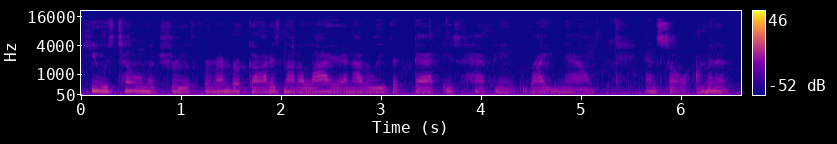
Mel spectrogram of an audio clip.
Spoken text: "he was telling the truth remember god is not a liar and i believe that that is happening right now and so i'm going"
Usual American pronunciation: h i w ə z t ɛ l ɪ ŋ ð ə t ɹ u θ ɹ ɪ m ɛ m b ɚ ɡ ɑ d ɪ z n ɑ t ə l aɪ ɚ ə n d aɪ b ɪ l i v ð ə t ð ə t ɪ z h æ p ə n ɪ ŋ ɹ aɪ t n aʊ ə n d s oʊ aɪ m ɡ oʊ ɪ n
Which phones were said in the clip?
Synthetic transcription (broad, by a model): h i w ə z t ɛ l ɪ ŋ ð ə t ɹ u θ ɹ ɪ m ɛ m b ɚ ɡ ɑ d ɪ z n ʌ t ə l aɪ ɚ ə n aɪ b ɪ l i v ð ə t ð ə t ɪ z h æ p ə n ɪ ŋ ɹ aɪ t n aʊ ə n s oʊ aɪ m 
